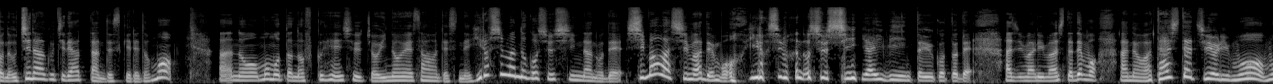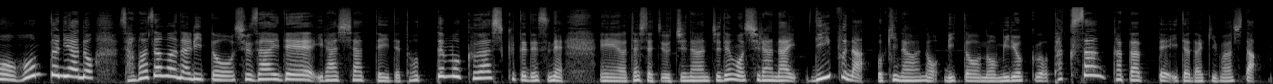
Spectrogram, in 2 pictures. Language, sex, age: Japanese, female, 40-59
